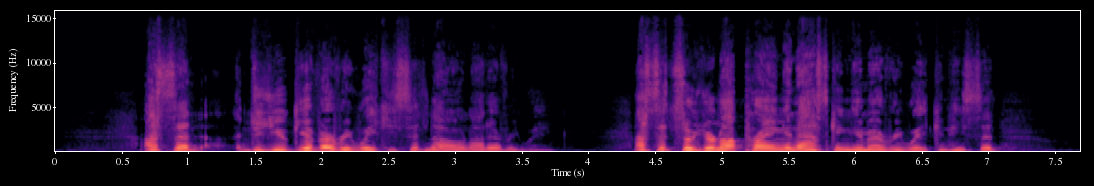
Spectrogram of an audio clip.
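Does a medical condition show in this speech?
Yes: cleft lip and palate; congenital.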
